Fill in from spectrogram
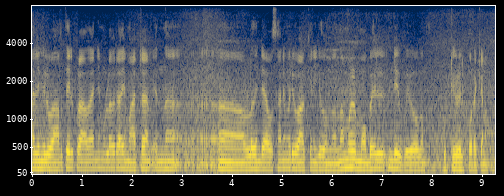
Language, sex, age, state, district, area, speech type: Malayalam, male, 45-60, Kerala, Idukki, rural, spontaneous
